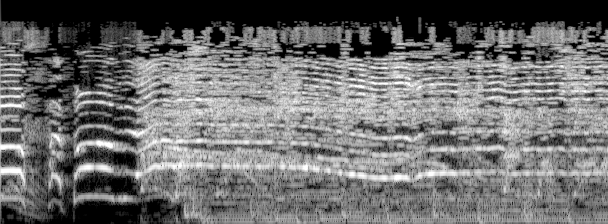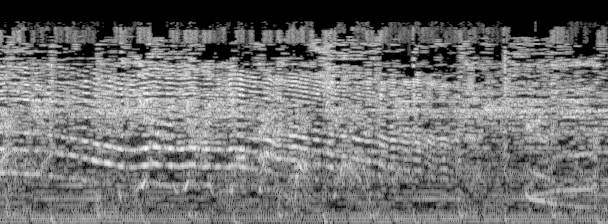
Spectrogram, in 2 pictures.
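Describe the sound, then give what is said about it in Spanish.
A radio host lets out a long, loud shout held for several seconds, the voice straining and wavering in pitch, with a busy, crowded background behind it. “Me salió el grito.”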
